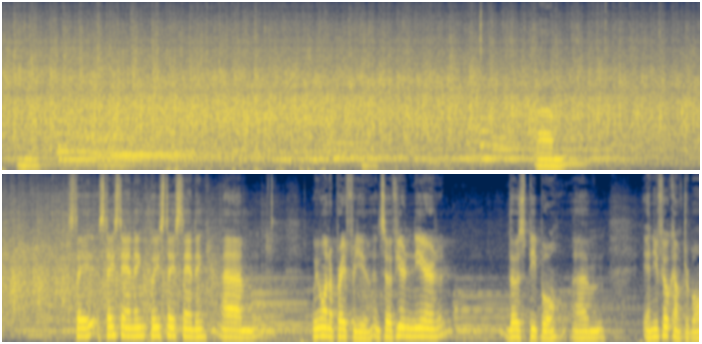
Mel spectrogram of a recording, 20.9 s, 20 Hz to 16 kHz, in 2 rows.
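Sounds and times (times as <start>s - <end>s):
crowd applauding: 0.0s - 14.9s
speech: 0.2s - 1.8s, 8.0s - 8.6s, 11.6s - 17.3s, 18.0s - 20.9s.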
